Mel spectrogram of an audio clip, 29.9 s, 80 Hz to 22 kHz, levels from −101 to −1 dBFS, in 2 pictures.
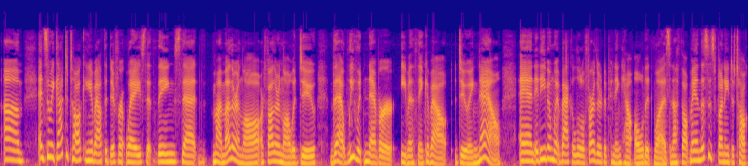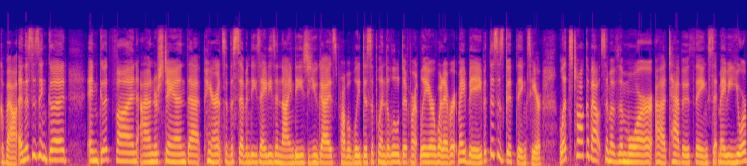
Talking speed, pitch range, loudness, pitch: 200 wpm, 170-210 Hz, -15 LUFS, 180 Hz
